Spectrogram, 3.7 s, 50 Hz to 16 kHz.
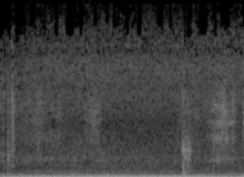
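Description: A Trans Am V8 idles after a cold start on a winter day, a steady, loud low rumble that holds evenly throughout with no voices.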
